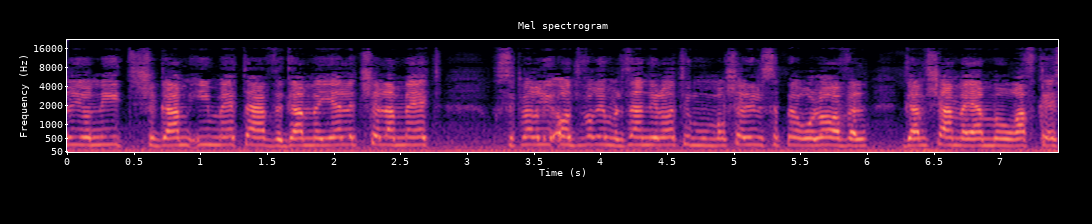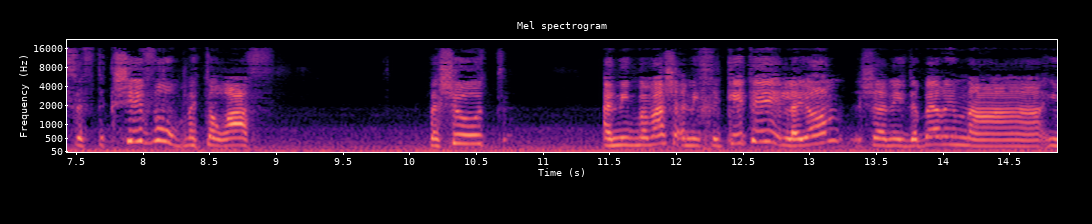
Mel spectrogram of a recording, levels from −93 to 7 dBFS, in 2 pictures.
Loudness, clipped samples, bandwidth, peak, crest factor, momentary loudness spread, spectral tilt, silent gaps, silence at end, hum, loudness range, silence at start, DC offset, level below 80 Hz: -21 LUFS; under 0.1%; 16.5 kHz; -4 dBFS; 18 dB; 10 LU; -3.5 dB/octave; none; 0 s; none; 4 LU; 0 s; under 0.1%; -38 dBFS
